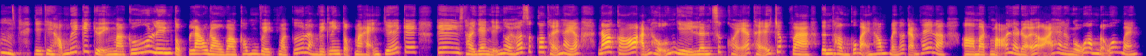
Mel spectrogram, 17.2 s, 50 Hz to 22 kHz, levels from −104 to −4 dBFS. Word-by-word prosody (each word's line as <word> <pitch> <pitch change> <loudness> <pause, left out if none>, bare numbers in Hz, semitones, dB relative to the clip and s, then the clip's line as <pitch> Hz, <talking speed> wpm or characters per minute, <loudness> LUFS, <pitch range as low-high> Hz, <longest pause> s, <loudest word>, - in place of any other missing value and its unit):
Ừm, 295 -5 -2 0.3
vậy 220 -1 -4
thì 235 - -1
hổng 225 +4 -2
biết 340 +3 -2
cái 400 -1 +2
chuyện 205 - -1
mà 190 -1 +2
cứ 300 +9 -2
liên 295 -2 +2
tục - - -3
lao 235 0 +4
đầu 195 -4 +1
vào 185 -1 +2
công 225 +4 -6
việc 195 -1 -3
mà 175 -3 -3
cứ 275 - -7
làm 255 -10 -3
việc 195 +2 -3
liên 230 0 -1
tục - - -2
mà 195 -1 +1
hạn 195 +2 +1
chế 235 +9 -2
cái 345 0 0 0.3
cái 335 0 0
thời 215 -4 +1
gian 215 -1 0
nghỉ - - -3
ngơi 250 -3 -1
hết 300 +8 -1
sức 370 +3 -5
có 350 0 +1
thể 345 - 0
này 250 -6 +2
á, 250 - +2 0.3
nó 320 +8 +8
có 240 +5 +5
ảnh 310 -6 +5
hưởng 260 +4 -4
gì 205 -6 0
lên 215 +2 0
sức 355 +10 -3
khỏe, - - 0
thể - - 0
chất 370 0 -4
và 190 -4 +5 0.2
tinh 250 0 +1
thần 230 -5 -2
của 280 - -4
bạn 200 -6 +1
hông? 240 +3 -2
Bạn 180 -5 -3
có 275 - -7
cảm 215 - +1
thấy 300 +6 -2
là, 195 - +1 0.2
ờ, 195 -1 +2
mệt 190 0 0
mỏi, 295 +8 +1
lờ 265 -8 -1
đờ, 190 - +1
uể - - +3
oải, - - +4
hay 290 -1 -4
là 230 - -5
ngủ 200 - -3
hông 305 -5 0
đủ - - -5
hông 340 -2 -4
bạn? 200 +4 -3
235 Hz, 250 wpm, -23 LUFS, 205-295 Hz, 0.3 s, nó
